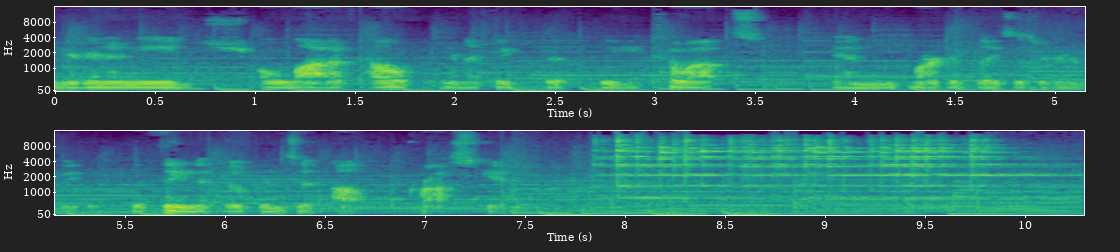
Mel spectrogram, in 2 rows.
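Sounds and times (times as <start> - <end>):
speech: 0.0 - 7.9
bell struck loudly with bright metallic overtones: 7.8 - 10.2.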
